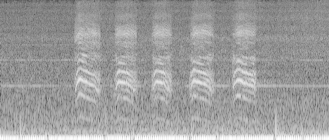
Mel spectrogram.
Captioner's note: bird caws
